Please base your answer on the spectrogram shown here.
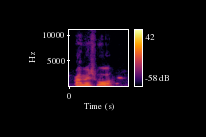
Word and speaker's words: Rameshwar: It's War. Rameshwar.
